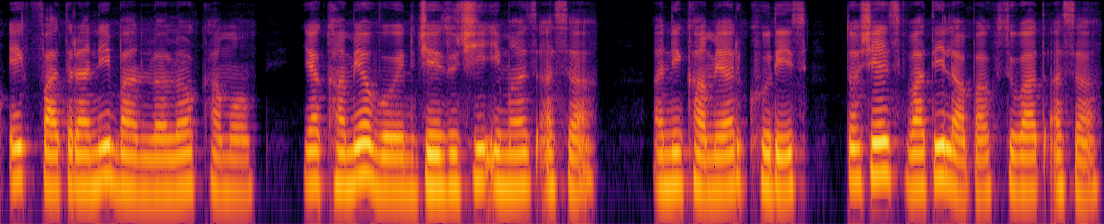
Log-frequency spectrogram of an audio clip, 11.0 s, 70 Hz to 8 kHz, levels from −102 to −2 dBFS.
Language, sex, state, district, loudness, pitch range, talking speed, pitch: Konkani, male, Goa, North and South Goa, -24 LUFS, 145-170 Hz, 100 wpm, 155 Hz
